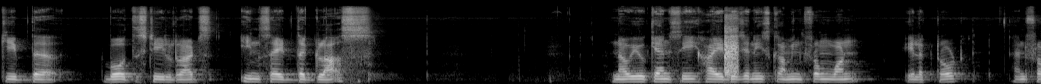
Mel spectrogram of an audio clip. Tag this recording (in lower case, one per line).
speech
